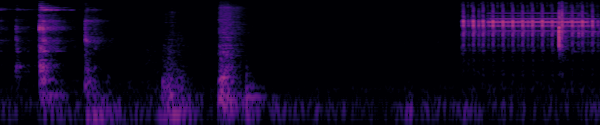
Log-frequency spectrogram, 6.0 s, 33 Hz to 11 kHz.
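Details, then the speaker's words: Kubota KX040-4 mini excavator after fuel filter replacement, key on: electric lift pump runs with a steady high buzzing hum, purging air through the opened bleed valve until a solid fuel stream comes; works normally. "You can hear the pump is working, pumping air, and we have a solid stream of fuel."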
